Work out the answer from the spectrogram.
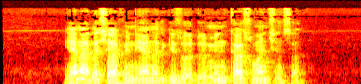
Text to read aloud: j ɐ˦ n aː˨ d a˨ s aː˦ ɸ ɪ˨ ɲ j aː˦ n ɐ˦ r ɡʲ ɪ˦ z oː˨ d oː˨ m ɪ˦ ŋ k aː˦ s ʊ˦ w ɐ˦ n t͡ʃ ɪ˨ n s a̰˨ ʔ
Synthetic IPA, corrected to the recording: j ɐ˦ n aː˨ d a˨ ʃ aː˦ ɸ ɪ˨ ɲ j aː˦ n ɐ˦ r ɡʲ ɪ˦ z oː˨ d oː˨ m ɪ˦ ŋ k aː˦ s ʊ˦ w ɐ˦ n t͡ʃ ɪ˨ n s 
